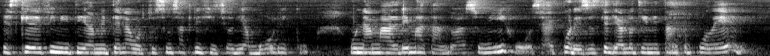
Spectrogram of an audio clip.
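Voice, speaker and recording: A woman's voice: a little high, fairly even intonation, fairly quick, mellow. A woman giving an emotional personal testimony, talking earnestly and intensely and repeating her words. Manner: earnest, intense storytelling with repetitions. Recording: roomy echo.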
